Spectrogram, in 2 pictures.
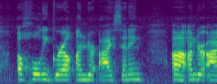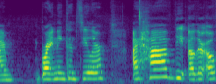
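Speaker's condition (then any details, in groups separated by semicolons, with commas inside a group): No condition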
